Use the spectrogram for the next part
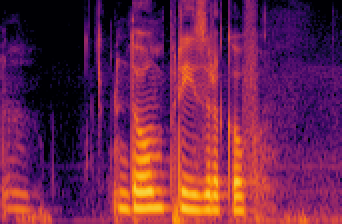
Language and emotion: Russian, neutral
